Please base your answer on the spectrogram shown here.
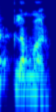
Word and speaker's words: plumber: ध्यान रखना, ये है प्लमर। प्ल कैसे लिखेंगे? प्लमर, प्लमर। इंग्लिश जब स्पेलिंग लिखेंगे तो प्लम्बर होगा, बी इसमें साइलेंट होता है। ओके, बी जो है, बी को नहीं पढ़ते हैं, बी साइलेंट होता है।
